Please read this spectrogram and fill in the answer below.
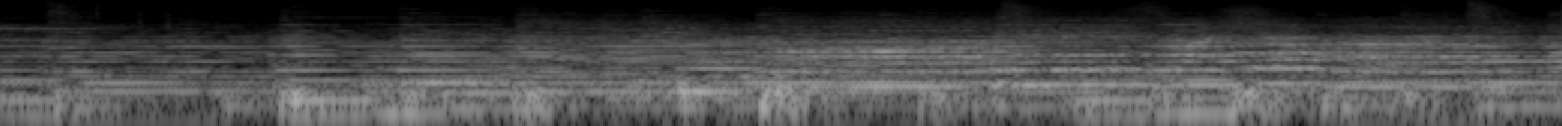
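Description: A young girl singing a church song with instrumental accompaniment, with several voices joining in.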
